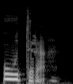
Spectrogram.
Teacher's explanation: In the first word, u is stressed, o is unstressed, that's why o sounds like a soft a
